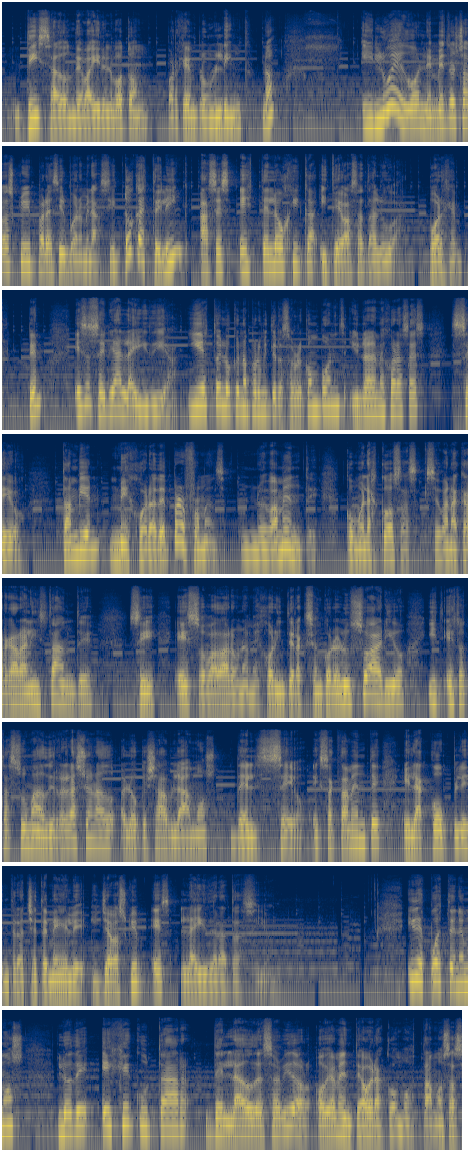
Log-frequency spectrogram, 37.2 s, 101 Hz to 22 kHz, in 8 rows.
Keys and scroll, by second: 36.1 Escape.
